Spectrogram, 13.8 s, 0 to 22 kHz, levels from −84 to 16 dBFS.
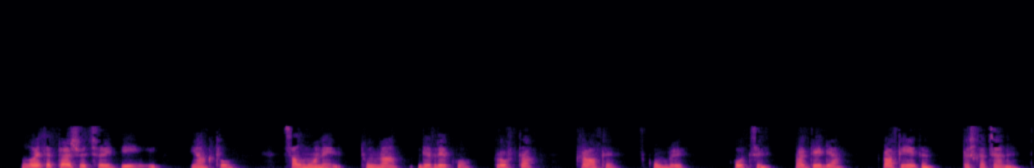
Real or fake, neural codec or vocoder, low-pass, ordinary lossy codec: real; none; 5.4 kHz; MP3, 24 kbps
